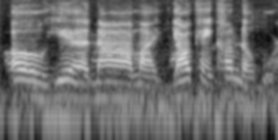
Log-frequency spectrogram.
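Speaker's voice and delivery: mock boy voice. The boy telling her she can't come, low offhand mimic. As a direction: drop low and casual like the guy.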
